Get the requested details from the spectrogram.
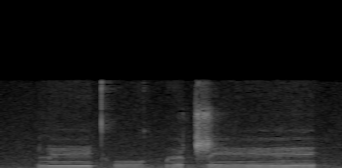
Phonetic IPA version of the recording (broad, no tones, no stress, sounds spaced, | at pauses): l ẽː tʰ oː d ɓ ɘ ɖ͡ʐ eː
